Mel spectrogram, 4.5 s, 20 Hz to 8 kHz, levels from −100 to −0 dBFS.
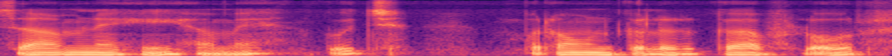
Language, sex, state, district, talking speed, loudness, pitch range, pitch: Hindi, male, Himachal Pradesh, Shimla, 120 wpm, -14 LUFS, 110-130 Hz, 115 Hz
